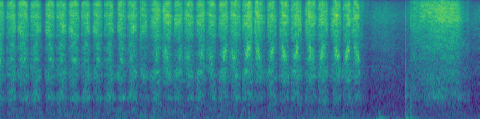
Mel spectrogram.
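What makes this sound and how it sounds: A white plastic stylus tip is drawn across a solid, flat glass tablet screen in continuous strokes, making a bright, scratchy rubbing sound that repeats about four times per second. After about three and a half seconds the strokes stop, followed by a soft low tap and a brief, breathy high hiss.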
